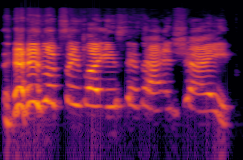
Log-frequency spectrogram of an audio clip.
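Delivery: high, loud and slow through real laughter; laughing. Real, not acted. Mocking the old actor's shape, laughing hard. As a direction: crack up while mocking.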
